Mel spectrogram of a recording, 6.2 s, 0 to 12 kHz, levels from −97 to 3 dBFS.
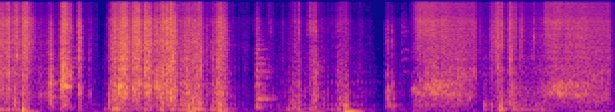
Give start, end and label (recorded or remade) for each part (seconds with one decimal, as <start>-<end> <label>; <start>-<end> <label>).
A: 0.0-0.7 remade; 0.7-4.4 recorded; 4.4-6.2 remade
